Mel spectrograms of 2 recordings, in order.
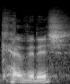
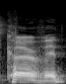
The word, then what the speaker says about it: Kervin: uh you know uh nice that you've pronounced my name a bit kevanish Yeah but if you get all West ended on it it's curving yeah yeah but uh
